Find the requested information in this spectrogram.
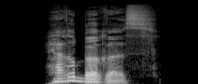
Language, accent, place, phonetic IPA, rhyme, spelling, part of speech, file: German, Germany, Berlin, [ˈhɛʁbəʁəs], -ɛʁbəʁəs, herberes, adjective, De-herberes.ogg
- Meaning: strong/mixed nominative/accusative neuter singular comparative degree of herb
